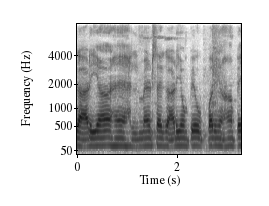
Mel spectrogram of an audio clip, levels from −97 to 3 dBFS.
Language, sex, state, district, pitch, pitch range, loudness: Hindi, male, Odisha, Khordha, 130 Hz, 125-130 Hz, -16 LUFS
